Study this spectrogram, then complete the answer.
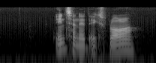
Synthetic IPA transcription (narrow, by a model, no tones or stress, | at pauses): ʔe̝nt͡sʰɐned̥eɡ̥sb̥loːɐ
